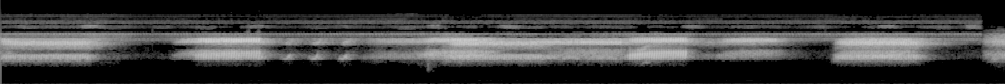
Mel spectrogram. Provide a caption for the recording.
Continuous croaking with some cricket noises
